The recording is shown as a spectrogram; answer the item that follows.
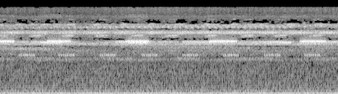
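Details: A tranquil evening park filled with chirping crickets: piercing, sustained high trills overlaid by short regular chirps, around one per second, with low-level background rumble.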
